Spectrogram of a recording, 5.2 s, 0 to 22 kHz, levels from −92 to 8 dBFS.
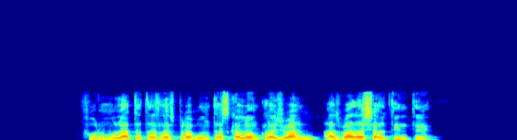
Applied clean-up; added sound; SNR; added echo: neural mask model Resemble Enhance denoiser.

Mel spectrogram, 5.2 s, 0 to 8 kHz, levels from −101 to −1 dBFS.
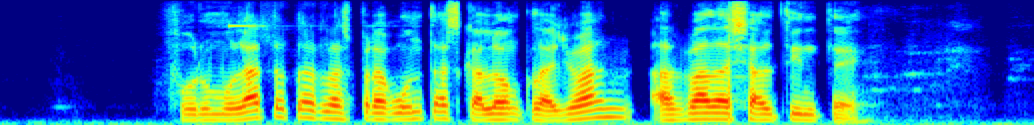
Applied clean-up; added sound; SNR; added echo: neural diffusion model UNIVERSE++.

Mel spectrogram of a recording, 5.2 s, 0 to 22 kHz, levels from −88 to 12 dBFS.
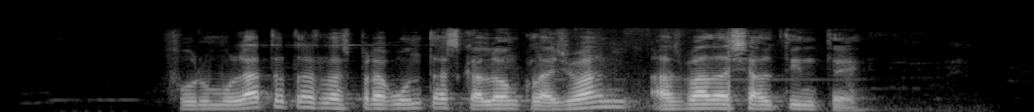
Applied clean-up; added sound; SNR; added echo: neural separator model SepFormer DNS4.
